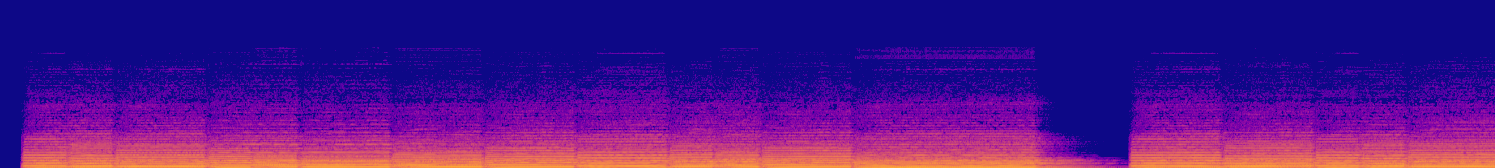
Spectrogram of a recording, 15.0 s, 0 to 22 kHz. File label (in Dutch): bas, koorpartij oefening; Bach (Johann Sebastiaan); BWV 052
